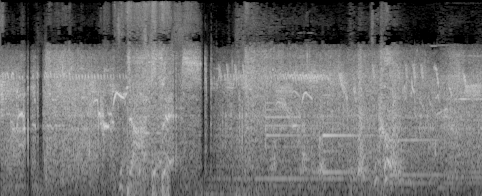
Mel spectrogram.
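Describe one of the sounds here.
A sword swishes and strikes in quick bursts.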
